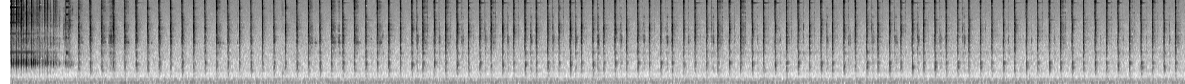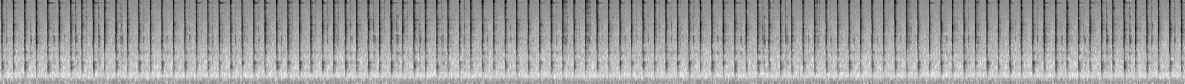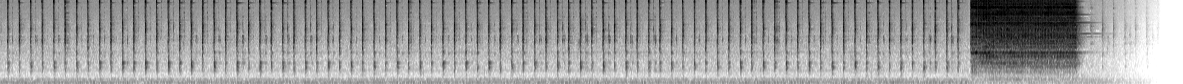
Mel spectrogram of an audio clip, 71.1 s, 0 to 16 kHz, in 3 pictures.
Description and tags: Munakello, veto, tikitys, soitto / Egg timer, wind up, ticking, ringing, a close sound (Junghans)
Mekaaninen munakello, vedetään käyntiin vieteristä, käyntiä, soitto. Lähiääni. (Junghans).
Paikka/Place: Suomi / Finland / Nummela
Aika/Date: 23.05.1992
Field-recording, Mechanical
